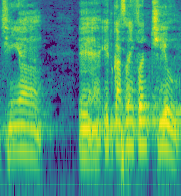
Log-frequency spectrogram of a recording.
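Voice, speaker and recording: A man is talking. His voice has vocal fry. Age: 60s. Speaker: conference speaker. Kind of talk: speech to an audience.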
